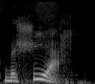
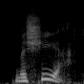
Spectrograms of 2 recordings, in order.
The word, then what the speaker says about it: Mashiach: It's the word Mashiach. Mashiach. Does that sound familiar with a biblical word that you're familiar with? Messiah, absolutely right. Mashiach is Messiah,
